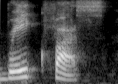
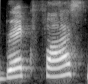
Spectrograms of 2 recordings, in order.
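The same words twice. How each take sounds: First: "breakfast" slowly as BRAKE-fast; wrong pronunciation. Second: "breakfast" as BREK-fast, slowly; short E at the start of "breakfast", brek; correct pronunciation. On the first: Teacher quoting the mistake, slow brake-fast. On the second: Teacher giving the right form, slow brek-fast. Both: Shown as a demonstration. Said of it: "not breakfast".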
